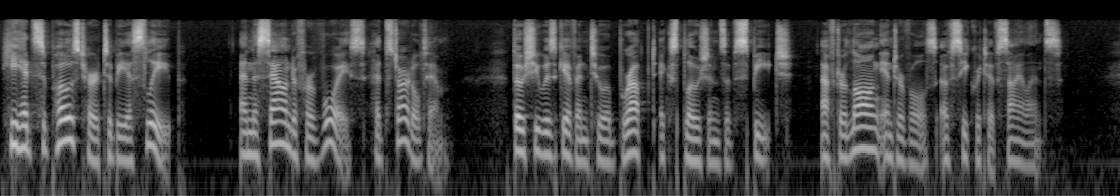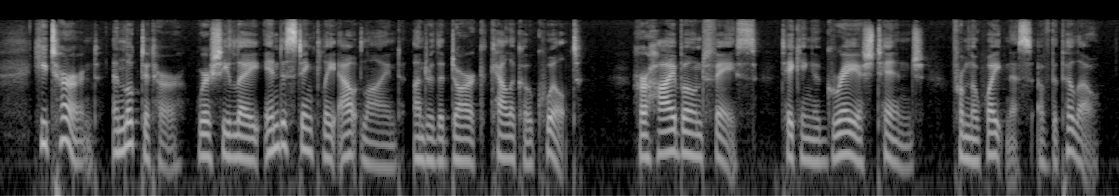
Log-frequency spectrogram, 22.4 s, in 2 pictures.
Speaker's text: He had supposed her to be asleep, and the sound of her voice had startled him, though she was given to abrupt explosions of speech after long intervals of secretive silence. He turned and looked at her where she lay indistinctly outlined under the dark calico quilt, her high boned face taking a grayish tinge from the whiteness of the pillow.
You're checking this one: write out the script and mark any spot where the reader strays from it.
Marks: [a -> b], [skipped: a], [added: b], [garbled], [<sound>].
He had supposed her to be asleep, and the sound of her voice had startled him, though she was given to abrupt explosions of speech after long intervals of secretive silence. He turned and looked at her where she lay indistinctly outlined under the dark calico quilt, her high boned face taking a grayish tinge from the whiteness of the pillow.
